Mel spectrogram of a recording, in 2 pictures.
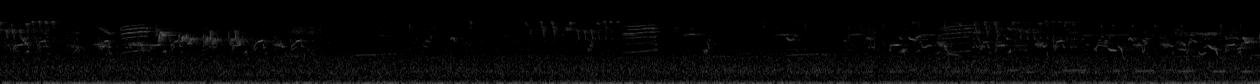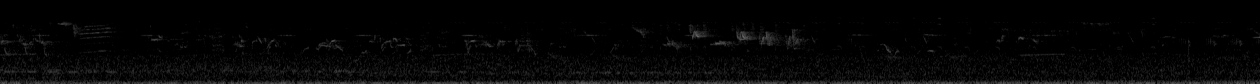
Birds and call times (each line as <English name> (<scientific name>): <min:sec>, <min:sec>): Gray-backed Camaroptera (Camaroptera brevicaudata): 0:06.3, 0:13.5
Variable Sunbird (Cinnyris venustus): 0:10.5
